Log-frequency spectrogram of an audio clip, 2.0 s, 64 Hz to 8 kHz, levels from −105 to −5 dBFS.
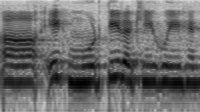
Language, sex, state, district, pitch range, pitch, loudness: Hindi, female, Uttar Pradesh, Jalaun, 230-250 Hz, 235 Hz, -13 LUFS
